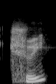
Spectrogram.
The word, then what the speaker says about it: three: En particulier le chiffre 3 qui normalement se prononce three mais du coup qui va se prononcer tree comme un arbre. Et c'est pour ne pas être confondu avec free dans certaines langues parce que du coup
